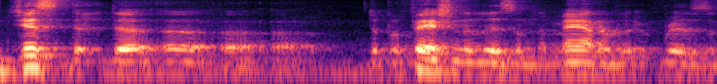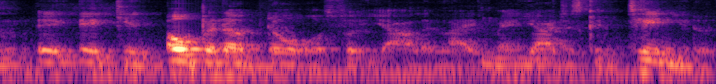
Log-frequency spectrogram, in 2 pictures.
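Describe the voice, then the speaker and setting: Fairly quick male speech in audible room echo. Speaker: podcast host. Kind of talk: casual interview. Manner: loud.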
